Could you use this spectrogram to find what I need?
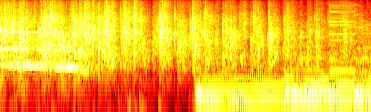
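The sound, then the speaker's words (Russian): Audience applause at a live concert: dense, crackling clapping for about two seconds that thins out, then gives way to sustained musical tones. “И еще раз аплодисменты для Наташи и Лауры Марти”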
